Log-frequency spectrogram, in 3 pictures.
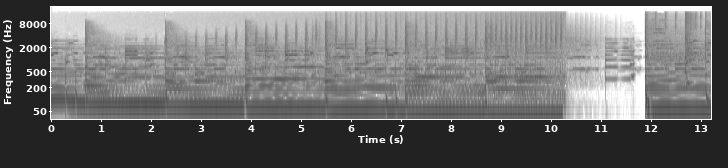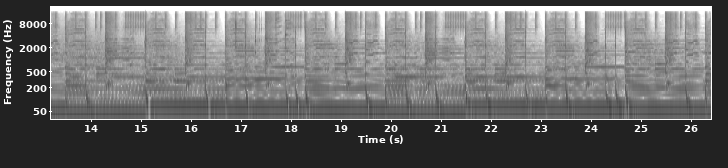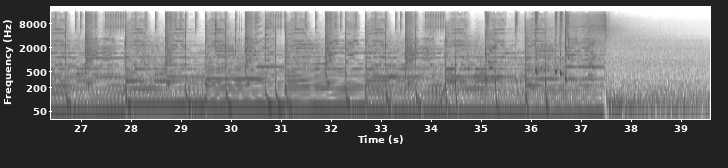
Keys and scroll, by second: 3.2 space, 3.8 space, 4.1 space, 5.4 space, 16.0 space, 21.1 ctrl+x, 21.6 ctrl+v, 23.2 ctrl+t, 33.9 ctrl+t, 39.0 ctrl+t.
